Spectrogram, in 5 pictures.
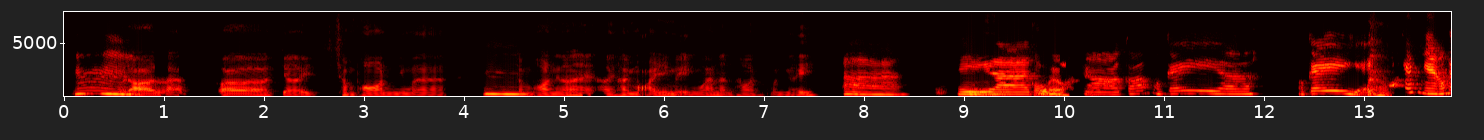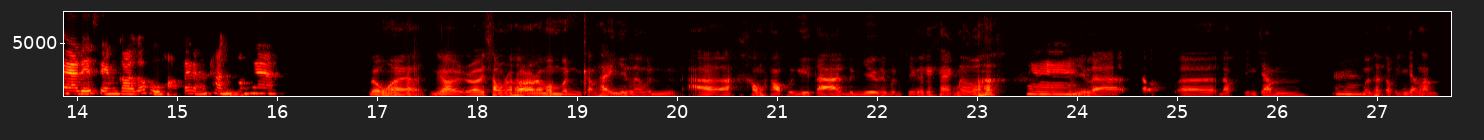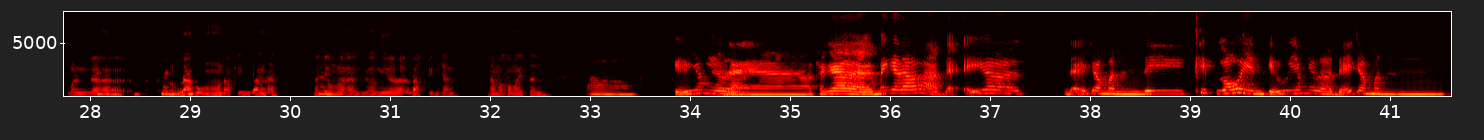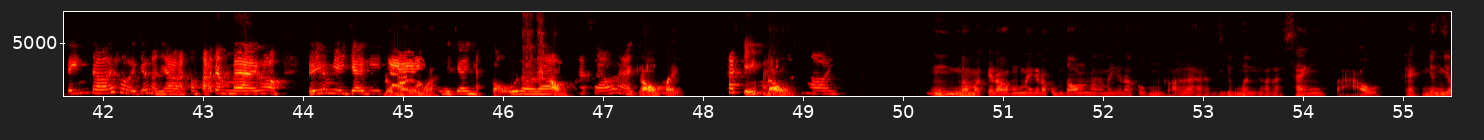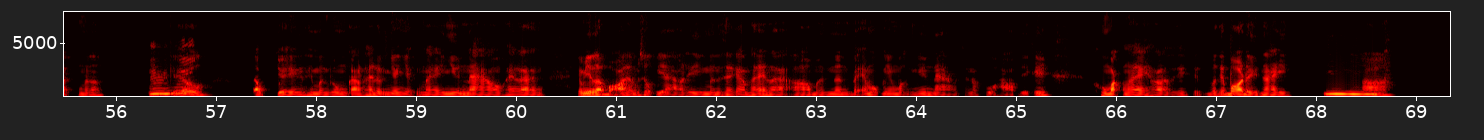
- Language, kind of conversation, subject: Vietnamese, unstructured, Nếu không có máy chơi game, bạn sẽ giải trí vào cuối tuần như thế nào?
- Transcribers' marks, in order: distorted speech; tapping; other background noise; unintelligible speech; unintelligible speech; throat clearing; laughing while speaking: "nữa"; unintelligible speech; in English: "keep going"; static; in English: "body"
